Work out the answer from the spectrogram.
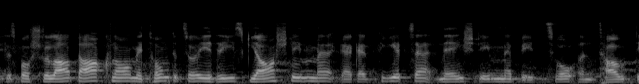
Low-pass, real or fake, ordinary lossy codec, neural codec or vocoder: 7.2 kHz; fake; none; codec, 16 kHz, 2 kbps, FreqCodec, larger model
